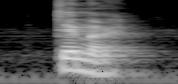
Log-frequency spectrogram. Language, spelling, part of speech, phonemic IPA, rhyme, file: Dutch, timmer, noun / verb, /ˈtɪmər/, -ɪmər, Nl-timmer.ogg
- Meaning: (noun) 1. building, construction 2. construction work 3. room, chamber 4. act of building or carpentry 5. building material; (verb) inflection of timmeren: first-person singular present indicative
